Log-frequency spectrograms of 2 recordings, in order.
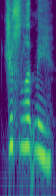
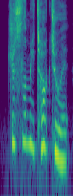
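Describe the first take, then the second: First: 1 slow plea. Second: High timid murmur; murmured plea. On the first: Fluttershy pleading again. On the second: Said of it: "Fluttershy murmured and trembled". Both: A narrator's reading.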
